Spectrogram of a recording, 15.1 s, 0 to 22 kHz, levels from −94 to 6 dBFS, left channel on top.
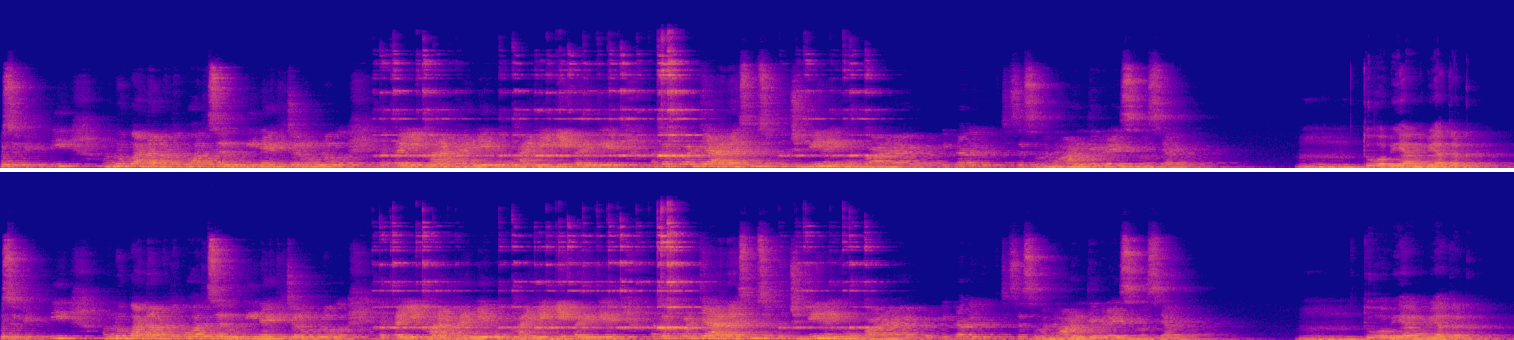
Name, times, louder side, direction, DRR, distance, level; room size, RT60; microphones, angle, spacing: voice 1, 0.0-9.8 10.2-12.0, right 1 dB, 35° right, -8 dB, 0.5 m, -26 dB
sound 1, 3.7-7.2 7.8-8.7, left 1 dB, 20° right, 0.9 m, -31 dB
voice 2, 12.9-14.7, left 1 dB, 30° left, 0 dB, 0.4 m, -25 dB
3.6 x 3.6 x 3.2 m, 1.3 s
head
